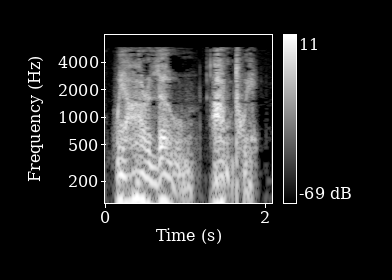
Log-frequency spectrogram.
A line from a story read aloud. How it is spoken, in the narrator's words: Narcissa asked quietly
